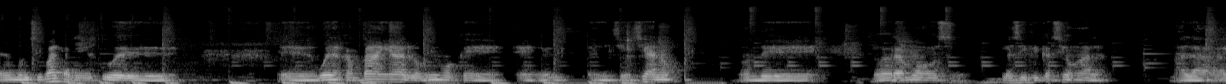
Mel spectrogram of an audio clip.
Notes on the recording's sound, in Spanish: nos concedió una entrevista vía Zoom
